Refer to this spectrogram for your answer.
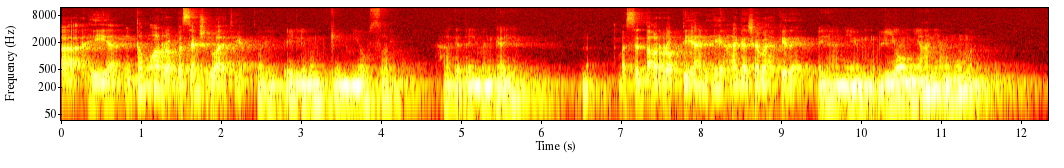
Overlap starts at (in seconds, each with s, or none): none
